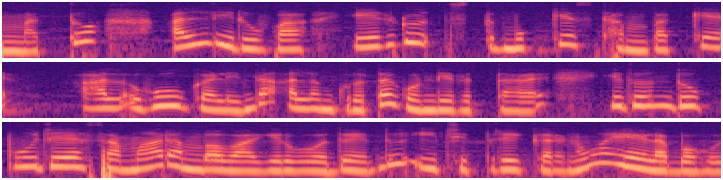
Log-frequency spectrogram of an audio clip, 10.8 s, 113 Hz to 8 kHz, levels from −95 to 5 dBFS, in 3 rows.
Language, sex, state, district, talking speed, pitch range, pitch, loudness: Kannada, female, Karnataka, Mysore, 80 wpm, 215-285 Hz, 240 Hz, -19 LUFS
